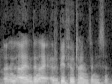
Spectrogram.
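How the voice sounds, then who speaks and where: A man from Tibet, giving a Buddhist teaching in halting, plain English with gentle humor. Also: fairly high pitch, little pitch movement, big-room sound, lo-fi sound. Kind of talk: dharma talk to an audience. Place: talk venue with audience.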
